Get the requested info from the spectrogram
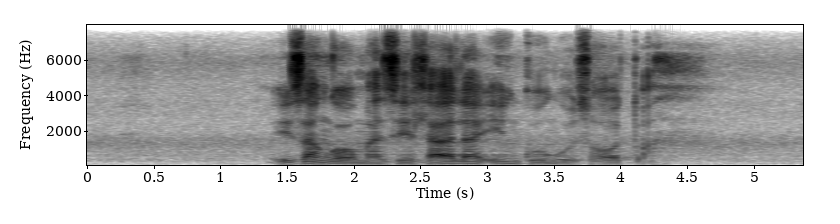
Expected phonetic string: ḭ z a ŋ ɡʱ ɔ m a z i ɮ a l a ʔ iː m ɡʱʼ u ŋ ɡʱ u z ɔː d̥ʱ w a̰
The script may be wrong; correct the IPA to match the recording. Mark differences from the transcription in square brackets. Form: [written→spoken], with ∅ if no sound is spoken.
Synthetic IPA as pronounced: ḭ z a ŋ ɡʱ ɔ m a z i ɮ a l a ʔ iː [m→ŋ] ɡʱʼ u ŋ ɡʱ u z ɔː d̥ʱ w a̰

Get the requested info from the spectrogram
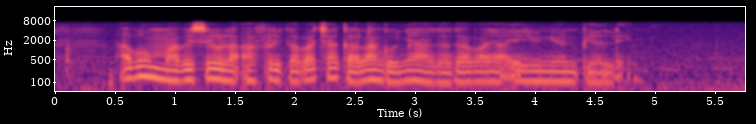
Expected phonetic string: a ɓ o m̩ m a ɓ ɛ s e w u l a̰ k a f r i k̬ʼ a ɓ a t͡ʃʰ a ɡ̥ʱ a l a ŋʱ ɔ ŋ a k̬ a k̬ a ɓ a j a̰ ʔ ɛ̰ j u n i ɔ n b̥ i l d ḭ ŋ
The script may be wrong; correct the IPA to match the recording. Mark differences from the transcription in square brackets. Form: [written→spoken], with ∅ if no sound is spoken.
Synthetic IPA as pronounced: a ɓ o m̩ m a ɓ ɛ s e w u l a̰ [k→ʔ] a f r i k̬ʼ a ɓ a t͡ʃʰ a ɡ̥ʱ a l a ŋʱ ɔ [ŋ→ɲ] a k̬ a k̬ a ɓ a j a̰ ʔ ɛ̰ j u n i ɔ n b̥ i l d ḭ ŋ

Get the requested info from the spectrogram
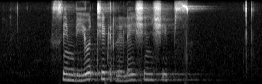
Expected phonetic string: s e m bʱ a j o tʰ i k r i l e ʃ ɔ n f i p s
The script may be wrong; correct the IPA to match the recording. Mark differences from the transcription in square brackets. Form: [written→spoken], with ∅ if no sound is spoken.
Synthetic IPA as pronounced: s [e→i] m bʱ [a→i] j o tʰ i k r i l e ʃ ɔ n [f→ʃ] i p s

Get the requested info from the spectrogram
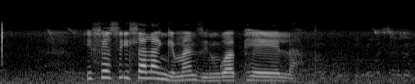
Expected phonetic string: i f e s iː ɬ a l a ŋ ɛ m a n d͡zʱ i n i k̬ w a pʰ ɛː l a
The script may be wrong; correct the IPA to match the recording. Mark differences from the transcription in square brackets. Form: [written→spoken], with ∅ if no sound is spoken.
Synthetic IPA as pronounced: i f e s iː ɬ a l a ŋ ɛ m a n d͡zʱ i n i k̬ w a pʰ ɛː l a

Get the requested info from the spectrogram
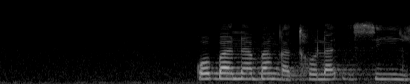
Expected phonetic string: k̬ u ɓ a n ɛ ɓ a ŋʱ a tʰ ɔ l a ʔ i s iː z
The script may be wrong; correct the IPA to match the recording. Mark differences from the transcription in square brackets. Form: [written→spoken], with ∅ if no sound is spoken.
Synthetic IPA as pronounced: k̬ [u→ɔ] ɓ a n [ɛ→a] ɓ a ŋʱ a tʰ ɔ l a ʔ i s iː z

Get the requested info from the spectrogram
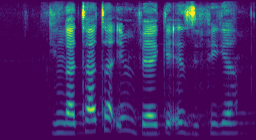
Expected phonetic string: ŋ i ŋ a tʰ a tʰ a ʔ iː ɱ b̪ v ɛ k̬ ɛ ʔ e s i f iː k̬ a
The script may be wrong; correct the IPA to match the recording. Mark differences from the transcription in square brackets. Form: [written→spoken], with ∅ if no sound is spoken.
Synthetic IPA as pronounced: ŋ i ŋ a tʰ a tʰ a ʔ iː ɱ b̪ v ɛ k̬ ɛ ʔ e [s→z] i f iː k̬ a

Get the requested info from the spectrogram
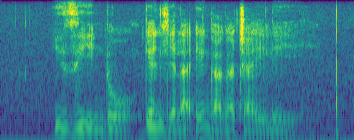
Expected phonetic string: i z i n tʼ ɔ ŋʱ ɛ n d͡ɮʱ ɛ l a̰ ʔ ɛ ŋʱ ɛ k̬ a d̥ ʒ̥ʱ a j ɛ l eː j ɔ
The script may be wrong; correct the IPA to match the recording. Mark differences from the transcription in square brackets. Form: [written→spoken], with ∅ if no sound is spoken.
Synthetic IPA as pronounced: i z i n tʼ ɔ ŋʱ ɛ n d͡ɮʱ ɛ l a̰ ʔ ɛ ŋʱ [ɛ→a] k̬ a d̥ ʒ̥ʱ a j ɛ l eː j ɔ

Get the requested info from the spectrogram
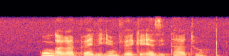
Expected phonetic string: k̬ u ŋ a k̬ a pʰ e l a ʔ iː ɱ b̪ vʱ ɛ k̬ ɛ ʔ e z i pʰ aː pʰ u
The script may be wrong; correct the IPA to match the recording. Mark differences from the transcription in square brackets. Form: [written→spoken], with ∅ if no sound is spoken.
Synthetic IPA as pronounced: k̬ u ŋ a k̬ a pʰ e l [a→i] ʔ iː ɱ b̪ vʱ ɛ k̬ ɛ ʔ e z i [pʰ→tʰ] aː [pʰ→tʰ] u

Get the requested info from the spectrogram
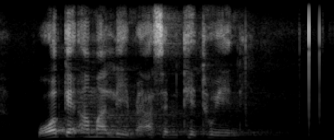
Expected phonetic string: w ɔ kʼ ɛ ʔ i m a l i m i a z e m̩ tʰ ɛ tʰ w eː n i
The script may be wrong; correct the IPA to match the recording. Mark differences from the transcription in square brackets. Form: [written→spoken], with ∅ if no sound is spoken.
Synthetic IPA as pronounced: w ɔ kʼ ɛ ʔ [i→a] m a l i m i a [z→s] e m̩ tʰ ɛ tʰ w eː n i

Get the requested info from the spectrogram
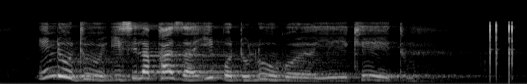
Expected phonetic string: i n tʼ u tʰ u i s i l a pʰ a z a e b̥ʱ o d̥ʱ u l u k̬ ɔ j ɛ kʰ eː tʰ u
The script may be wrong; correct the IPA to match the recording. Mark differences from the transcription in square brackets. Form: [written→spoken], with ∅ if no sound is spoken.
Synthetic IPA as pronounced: i n tʼ u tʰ u i s i l a pʰ a z a [e→i] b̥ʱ o d̥ʱ u l u k̬ ɔ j ɛ kʰ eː tʰ u

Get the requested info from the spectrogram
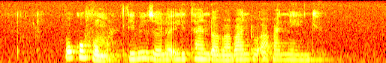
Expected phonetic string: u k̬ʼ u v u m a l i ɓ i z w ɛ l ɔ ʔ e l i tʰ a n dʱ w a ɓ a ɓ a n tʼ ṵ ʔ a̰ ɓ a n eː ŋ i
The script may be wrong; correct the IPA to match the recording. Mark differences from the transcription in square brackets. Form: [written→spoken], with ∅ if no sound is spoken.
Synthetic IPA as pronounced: u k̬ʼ u v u m a l i ɓ i z w ɛ l ɔ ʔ e l i tʰ a n dʱ w a ɓ a ɓ a n tʼ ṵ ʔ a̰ ɓ a n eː ŋ i

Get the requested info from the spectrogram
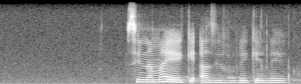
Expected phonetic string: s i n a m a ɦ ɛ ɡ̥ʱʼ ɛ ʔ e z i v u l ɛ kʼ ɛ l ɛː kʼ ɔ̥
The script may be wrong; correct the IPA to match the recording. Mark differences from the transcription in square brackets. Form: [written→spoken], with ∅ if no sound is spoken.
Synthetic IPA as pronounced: s i n a m a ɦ ɛ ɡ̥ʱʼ ɛ ʔ [e→a] z i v u l ɛ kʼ ɛ l ɛː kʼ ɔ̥

